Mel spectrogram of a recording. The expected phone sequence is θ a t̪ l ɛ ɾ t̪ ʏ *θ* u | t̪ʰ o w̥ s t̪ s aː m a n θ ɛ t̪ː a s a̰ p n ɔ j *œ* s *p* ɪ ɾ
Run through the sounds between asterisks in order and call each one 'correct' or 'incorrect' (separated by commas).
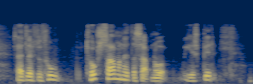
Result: correct, incorrect, correct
